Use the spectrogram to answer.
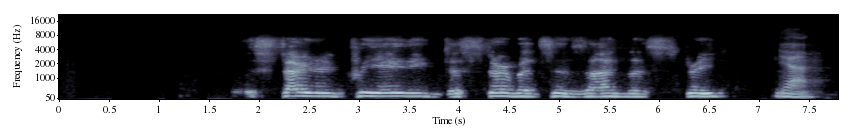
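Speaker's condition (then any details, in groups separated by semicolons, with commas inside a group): Parkinson's disease; medical cannabis treatment for years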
